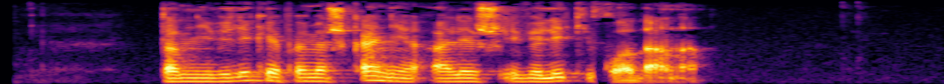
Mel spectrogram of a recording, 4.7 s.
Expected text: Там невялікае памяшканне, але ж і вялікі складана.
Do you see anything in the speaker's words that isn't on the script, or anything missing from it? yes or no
no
